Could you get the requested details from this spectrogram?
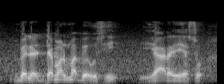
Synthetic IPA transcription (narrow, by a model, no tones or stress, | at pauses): mbɛlɛdamalmaɓːɛusi | jaːɾajɛːsɔ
